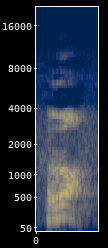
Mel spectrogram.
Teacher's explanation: জিহ্বাটা একটা কম্পন অনুভব হয়, র, দেখো র জিহ্বাটা কিন্তু কাঁপে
